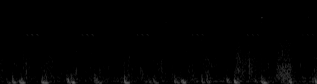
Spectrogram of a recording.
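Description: Hooves of a horse in a video game clip-clop in a steady walking rhythm, close and clear, with a faint repeating chime above them.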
